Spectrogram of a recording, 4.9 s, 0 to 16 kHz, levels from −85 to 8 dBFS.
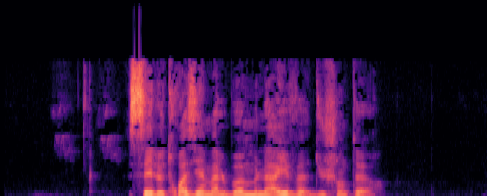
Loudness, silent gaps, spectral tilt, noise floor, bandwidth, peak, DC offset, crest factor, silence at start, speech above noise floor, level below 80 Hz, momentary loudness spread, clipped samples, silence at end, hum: -15 LUFS; none; -4 dB/octave; -71 dBFS; 11.5 kHz; 0 dBFS; under 0.1%; 18 dB; 0.85 s; 55 dB; -58 dBFS; 13 LU; under 0.1%; 1.15 s; none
